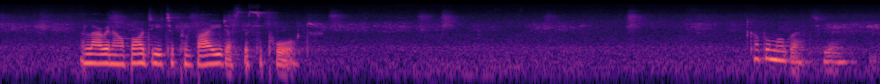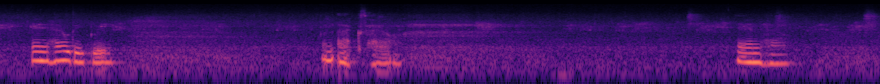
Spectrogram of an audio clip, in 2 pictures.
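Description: A young woman speaks calmly and softly in short phrases, close by.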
